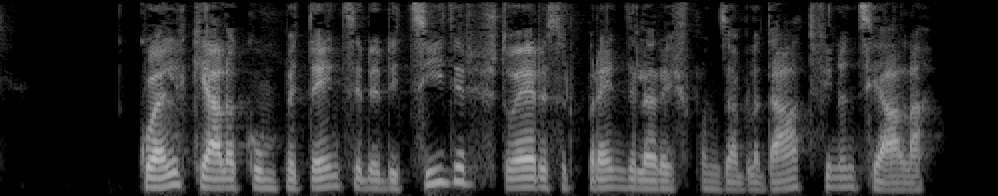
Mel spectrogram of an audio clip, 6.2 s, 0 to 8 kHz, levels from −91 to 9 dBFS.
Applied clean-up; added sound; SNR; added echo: none; none; none; none.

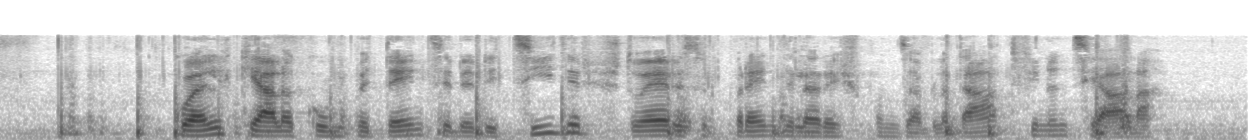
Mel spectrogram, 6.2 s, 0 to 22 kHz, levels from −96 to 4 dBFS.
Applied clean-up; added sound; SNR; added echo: none; Writing; 10 dB; none.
